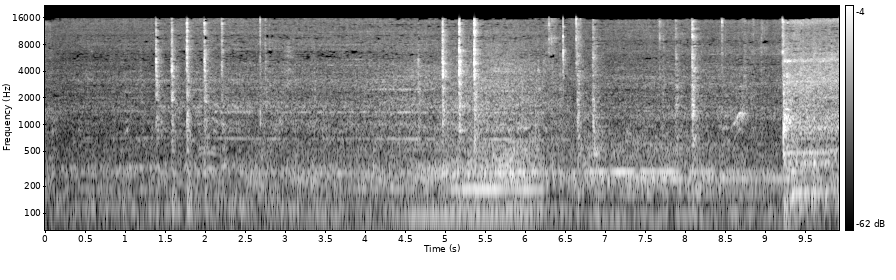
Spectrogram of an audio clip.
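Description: Metal tools click and clink together.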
